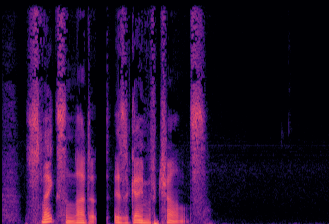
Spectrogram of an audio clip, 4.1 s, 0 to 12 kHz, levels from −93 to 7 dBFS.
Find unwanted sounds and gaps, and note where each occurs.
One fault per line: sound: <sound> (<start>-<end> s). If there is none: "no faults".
sound: dropout (1.2-1.3 s)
